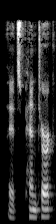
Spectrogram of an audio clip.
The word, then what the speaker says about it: Pentyrch: It's spelled Pentyrch, but it's Pentyrch.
